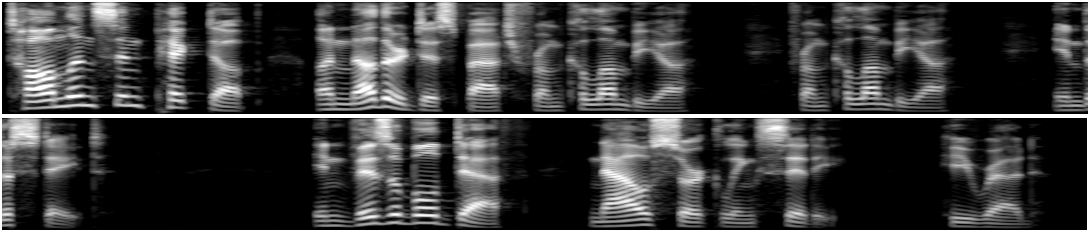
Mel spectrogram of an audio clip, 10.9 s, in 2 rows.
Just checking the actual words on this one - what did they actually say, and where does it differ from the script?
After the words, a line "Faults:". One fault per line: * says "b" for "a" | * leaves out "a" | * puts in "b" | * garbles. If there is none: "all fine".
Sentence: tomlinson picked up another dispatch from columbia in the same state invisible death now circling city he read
tomlinson picked up another dispatch from columbia from columbia in the state invisible death now circling city he read
Faults:
* puts in "from columbia"
* leaves out "same"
